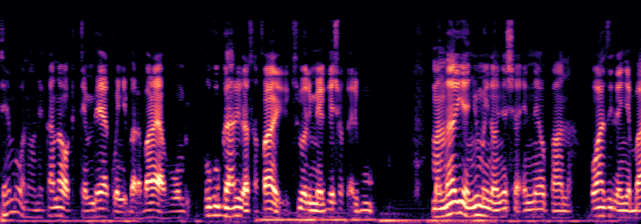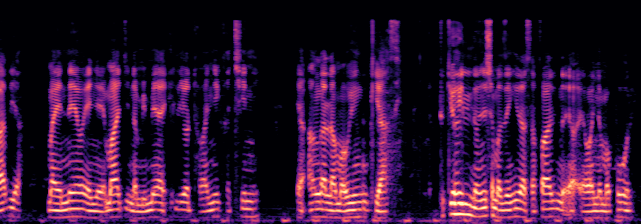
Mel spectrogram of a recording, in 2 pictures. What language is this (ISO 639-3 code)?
swa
